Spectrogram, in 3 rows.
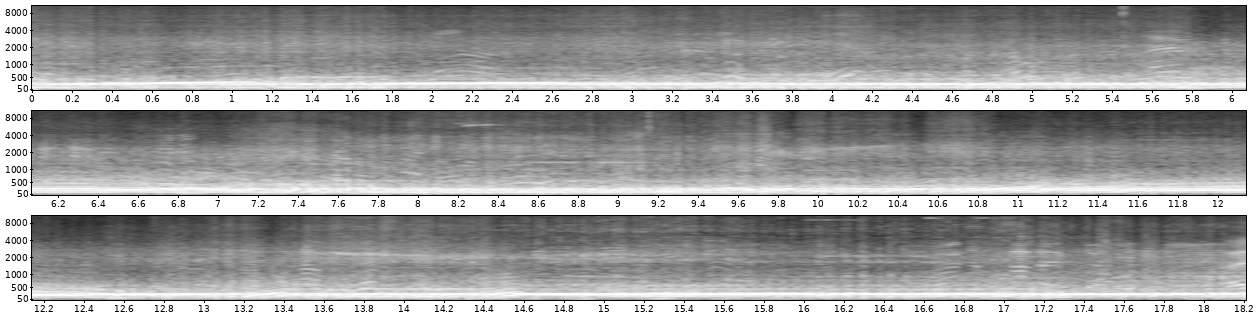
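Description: A Ferrari F40 engine drones loudly and close at a car show, holding a steady throaty note with wavering revs rising and falling, while voices talk over it.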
